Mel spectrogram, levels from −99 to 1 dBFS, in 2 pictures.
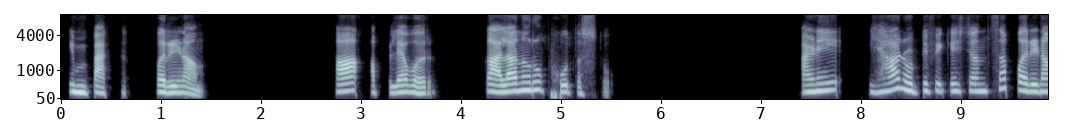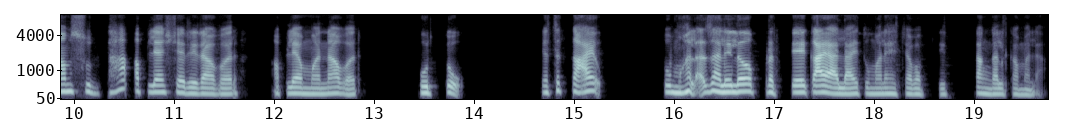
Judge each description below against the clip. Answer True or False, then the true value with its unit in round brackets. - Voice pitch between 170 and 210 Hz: True (185 Hz)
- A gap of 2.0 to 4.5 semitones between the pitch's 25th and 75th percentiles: False (4.9 semitones)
